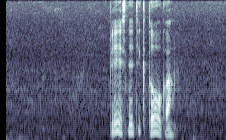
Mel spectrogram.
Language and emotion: Russian, positive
